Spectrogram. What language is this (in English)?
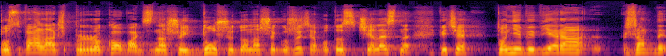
Polish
